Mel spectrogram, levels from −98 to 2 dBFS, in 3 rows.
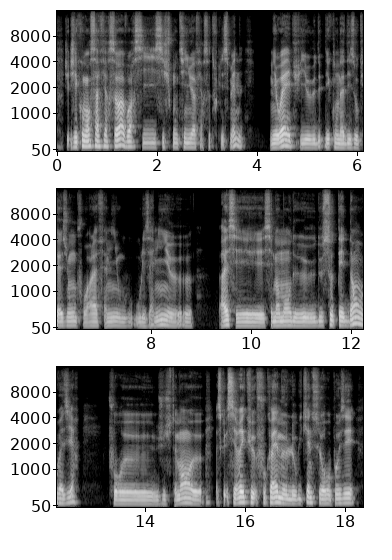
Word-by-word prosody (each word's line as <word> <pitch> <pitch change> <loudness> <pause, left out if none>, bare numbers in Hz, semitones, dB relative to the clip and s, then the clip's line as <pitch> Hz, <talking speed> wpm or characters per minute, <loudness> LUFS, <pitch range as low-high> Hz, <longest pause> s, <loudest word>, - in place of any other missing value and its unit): J'ai - - -10
j'ai 120 +2 0
commencé 140 0 +3
à 135 - +5
faire 140 0 -3
ça, 150 +3 +5
à - - +5
voir 130 -3 0
si 115 -3 -4
si 115 +2 -3
je 120 -1 -7
continue 115 0 -3
à 110 - 0
faire 110 - -14
ça, - - -11
toutes - - -19
les - - -7
semaines, - - -4 0.5
mais 105 +2 +1
ouais 145 +5 +7
et - - -2
puis, 105 -7 -5
heu, 105 0 -1
dès - - -5
dès 105 - -1
qu'on 105 -1 -2
a 100 - +2
des 105 +1 -3
occasions 105 +2 -1
pour 95 - -10
voir 95 +1 -6
la 105 0 -1
famille 105 +1 -5
ou 100 -1 -8
ou 100 - -8
les 95 -1 -7
amis, 120 +3 -2
heu, 100 -1 -5 0.5
ouais, 120 +2 +5
c'est 100 -3 +1
c'est 100 +2 -3
le - - +2
moment 110 +1 +1
de 105 -1 0
de 110 +1 -4
sauter 115 0 +1
dedans, 140 +9 +2
on - - +1
va 120 -2 +2
dire 140 +4 -3 0.6
pour, 100 -1 +1
heu, 100 -1 0
justement, 105 +5 -1
heu 105 +4 +2 0.2
parce - - -5
que - - -4
c'est 125 - +3
vrai 135 +2 +7
que 135 -2 +1
faut 125 - -6
quand 135 - 0
même, 130 -1 +6
heu, 115 - +3
le 110 0 +1
week-end 110 +6 -1
se 130 -2 -6
reposer, 115 +2 0
110 Hz, 220 wpm, -22 LUFS, 105-125 Hz, 0.6 s, ouais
